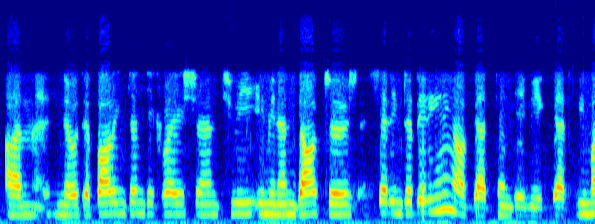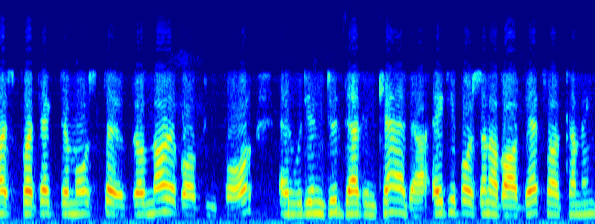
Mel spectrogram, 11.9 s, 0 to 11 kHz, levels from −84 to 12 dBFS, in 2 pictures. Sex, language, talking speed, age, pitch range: male, English, 195 wpm, 50-69, 155-190 Hz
